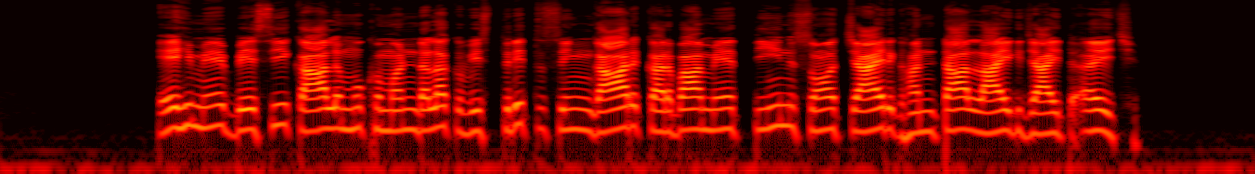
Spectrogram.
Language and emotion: Maithili, neutral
